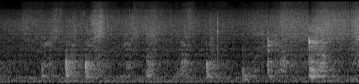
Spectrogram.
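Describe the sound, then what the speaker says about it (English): About a teaspoon of cumin cooks in a little oil in a pot, giving a continuous close sizzle with repeated scraping stirs over the frying. "I'm going to pour a little bit of oil here in the middle, and I'm going to add about a teaspoon of cumin."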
